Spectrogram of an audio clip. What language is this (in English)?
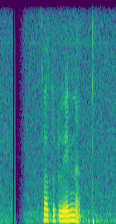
Sinhala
